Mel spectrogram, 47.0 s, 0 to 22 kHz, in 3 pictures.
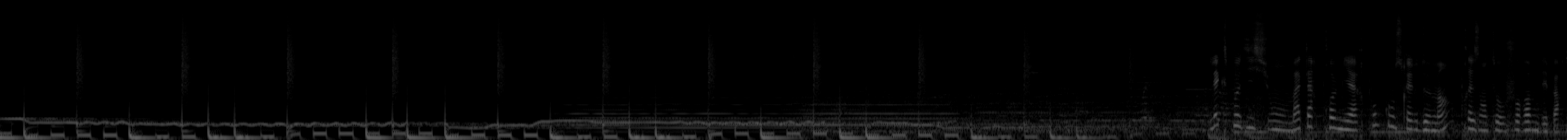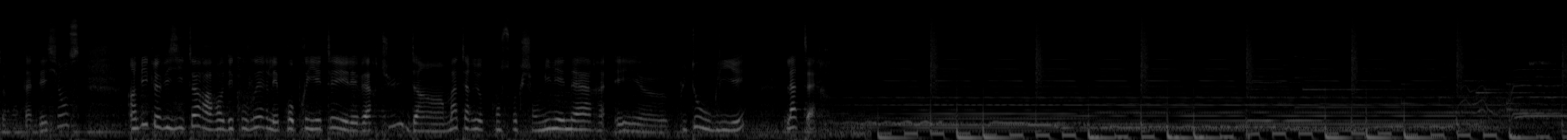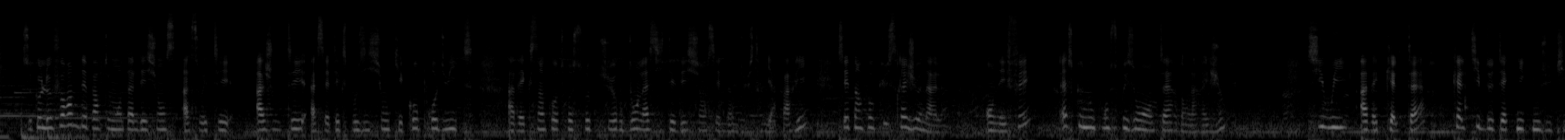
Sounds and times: Music: 0:00.0 - 0:12.7, 0:23.8 - 0:33.6
Speech: 0:10.2 - 0:24.0, 0:31.6 - 0:46.9.

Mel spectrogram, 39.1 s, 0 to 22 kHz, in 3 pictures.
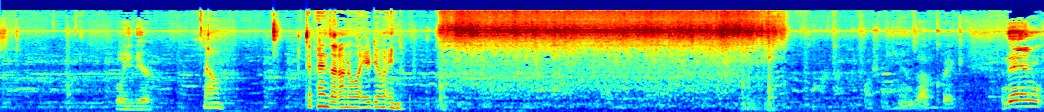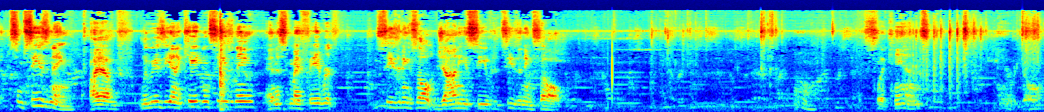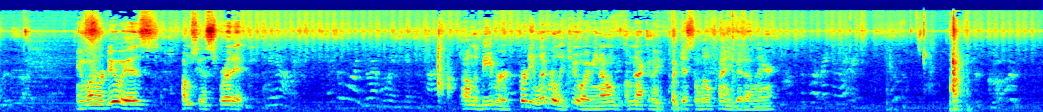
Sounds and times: Water tap, faucet: 0:05.4 - 0:09.9, 0:27.1 - 0:39.1
Sink (filling or washing): 0:05.4 - 0:10.0, 0:27.0 - 0:39.1.

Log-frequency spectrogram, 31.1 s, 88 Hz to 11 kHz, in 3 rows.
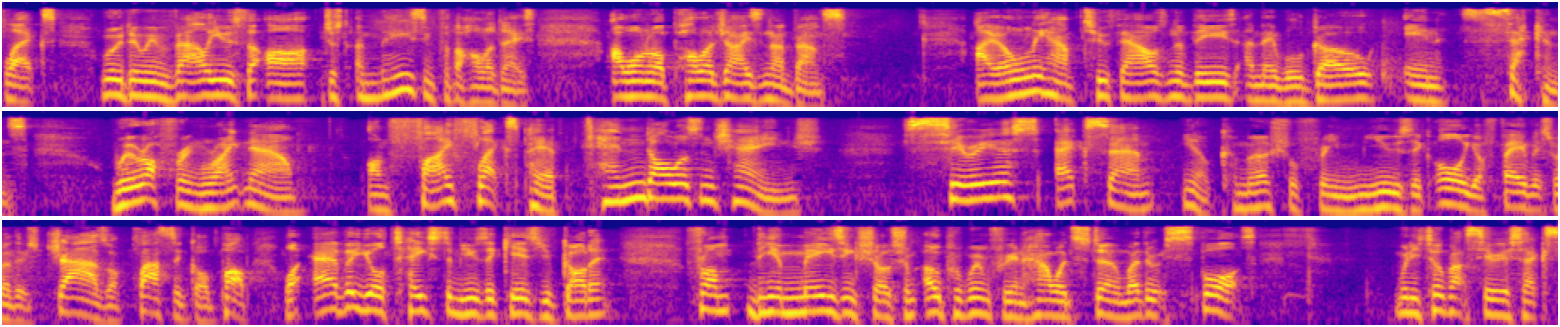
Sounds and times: Speech: 0:00.0 - 0:05.8, 0:06.5 - 0:29.2, 0:30.0 - 0:31.1.

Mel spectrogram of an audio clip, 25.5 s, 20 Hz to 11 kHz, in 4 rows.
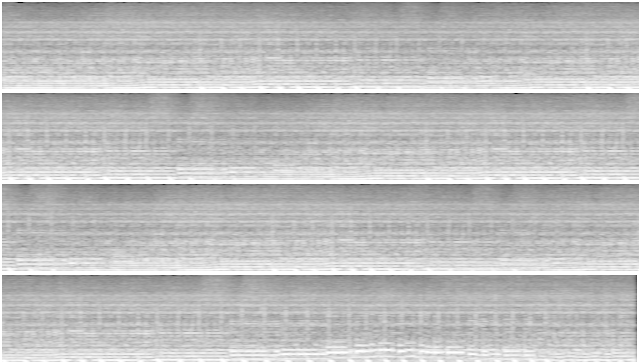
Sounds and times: Music: 0:00.0 - 0:25.4.

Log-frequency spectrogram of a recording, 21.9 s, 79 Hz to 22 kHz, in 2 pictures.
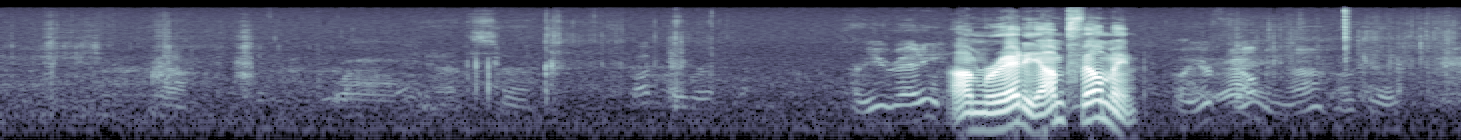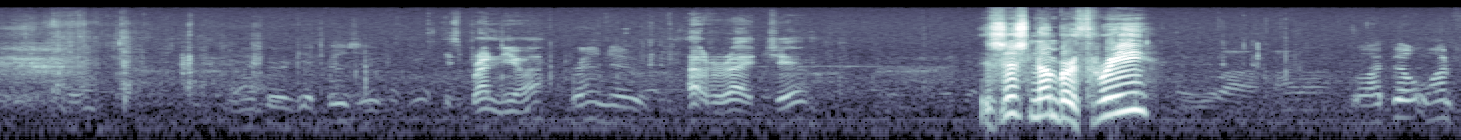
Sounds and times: Outside, rural or natural: 0:00.0 - 0:21.9.

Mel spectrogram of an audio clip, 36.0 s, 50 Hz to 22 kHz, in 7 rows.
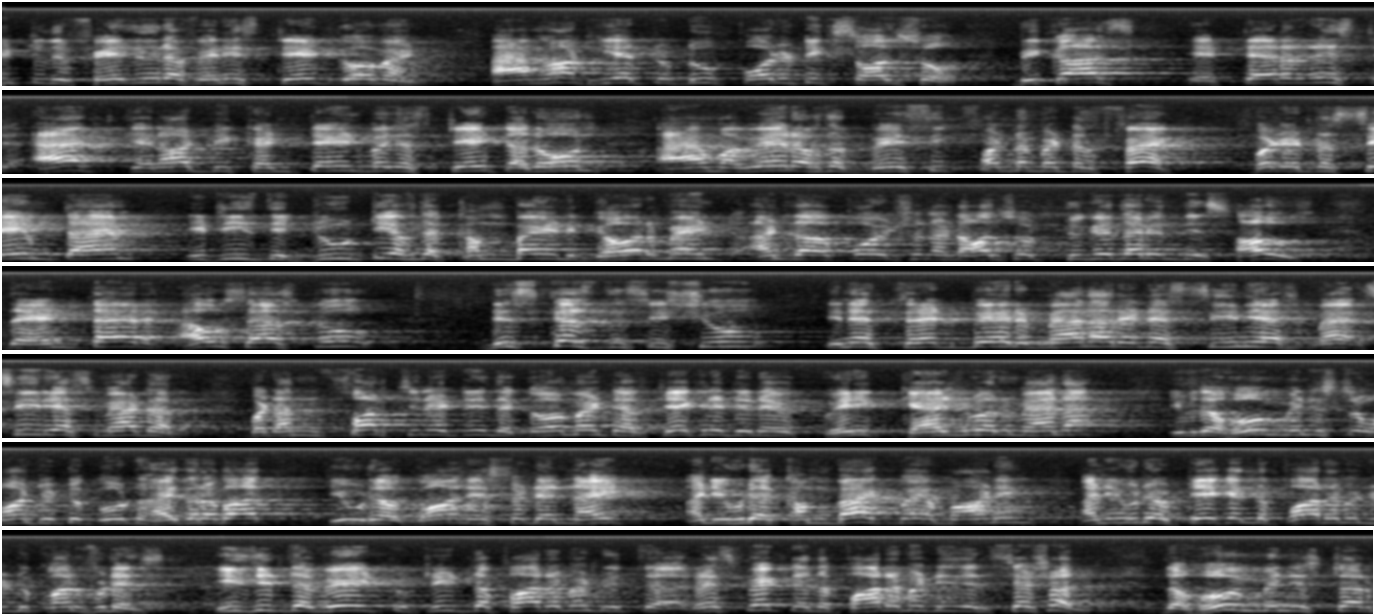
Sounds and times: Male speech, man speaking: 0:00.0 - 0:36.0
Narration, monologue: 0:00.0 - 0:36.0.

